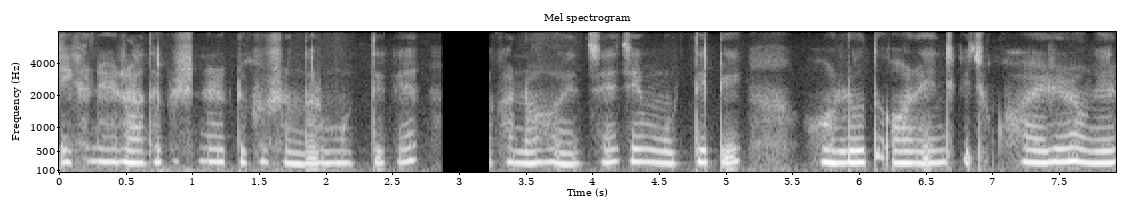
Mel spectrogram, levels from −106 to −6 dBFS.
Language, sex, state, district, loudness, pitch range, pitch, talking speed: Bengali, female, West Bengal, Malda, -16 LUFS, 250-270 Hz, 260 Hz, 115 wpm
